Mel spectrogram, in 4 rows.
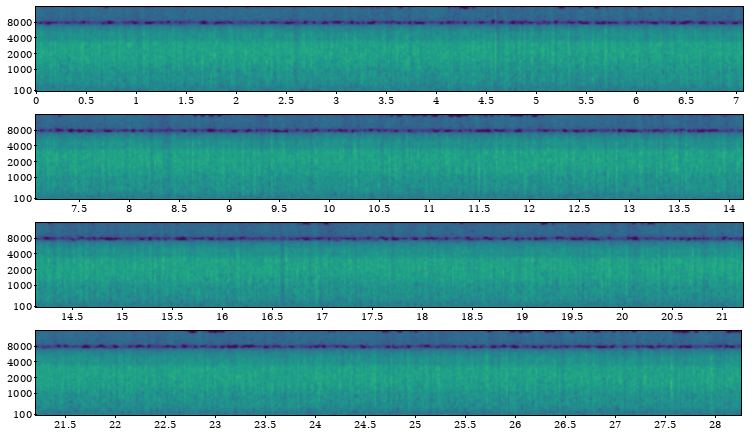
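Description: Steady rain falling on an REI Kingdom 8 tent, with dense fine drops pattering on the tent fabric, heard from inside the tent.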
